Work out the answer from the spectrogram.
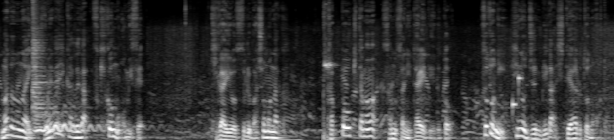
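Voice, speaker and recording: Man's punchy, very animated variety-show voiceover. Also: mid-range voice, fairly quick. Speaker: travel vlogger narrator. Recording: music behind the voice-over. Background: background music.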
